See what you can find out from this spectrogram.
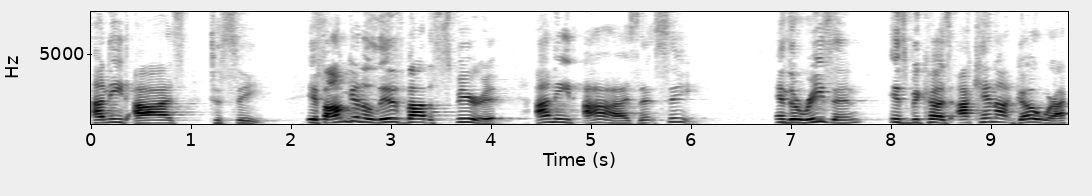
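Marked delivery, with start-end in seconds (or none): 0.0-1.8 each word spaced out for note-taking; slow dictation. Shown as a demonstration. Preacher to congregation, slow and deliberate. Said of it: "You can write it down". 4.5-6.1 even slower restatement, word by word; slow repeat. Shown as a demonstration. Preacher repeating the point, drawn out slowly. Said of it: "You can write it down".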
